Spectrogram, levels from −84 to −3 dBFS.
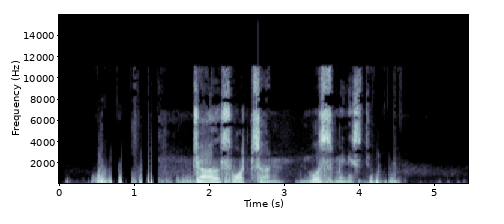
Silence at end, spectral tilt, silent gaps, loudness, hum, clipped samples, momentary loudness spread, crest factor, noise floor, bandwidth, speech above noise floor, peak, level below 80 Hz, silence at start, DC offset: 0.95 s; -3.5 dB/octave; 0.89-0.94 s; -16 LUFS; none; under 0.1%; 16 LU; 18 dB; -53 dBFS; 11.5 kHz; 38 dB; 0 dBFS; -46 dBFS; 0.4 s; under 0.1%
